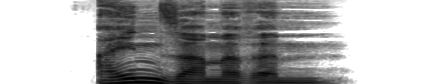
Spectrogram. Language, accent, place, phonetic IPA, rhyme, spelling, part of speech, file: German, Germany, Berlin, [ˈaɪ̯nzaːməʁəm], -aɪ̯nzaːməʁəm, einsamerem, adjective, De-einsamerem.ogg
- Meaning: strong dative masculine/neuter singular comparative degree of einsam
